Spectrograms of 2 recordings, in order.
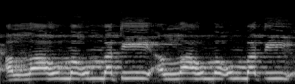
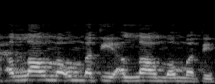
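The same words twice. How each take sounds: First: High, drawn-out plea in Arabic; slow imploring recitation; imploring prayer. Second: Said in the usual way. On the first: Retold or imitated. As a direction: call it out slowly, stretching each phrase high. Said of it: "اور کیا فرمایا". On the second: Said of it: "سرکار نے دو مرتبہ فرمایا".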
